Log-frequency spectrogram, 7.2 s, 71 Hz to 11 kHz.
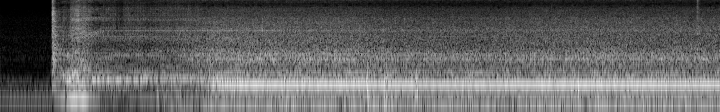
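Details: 2005 Lennox Elite air conditioner, switched on from inside: quiet, then a thump as it kicks on, settling into a steady mid-pitched hum; normal startup and running.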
